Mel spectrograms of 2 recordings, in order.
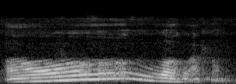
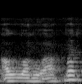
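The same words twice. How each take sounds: First: The first vowel of Allah is drawn out long. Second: The first vowel of Allah is kept short. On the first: It becomes a question: is God the greatest? The speaker calls it wrong. "kalau dipanjang" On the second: It is a statement that God is the greatest. The speaker calls it right. "khobar berita Allah Maha Besar"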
